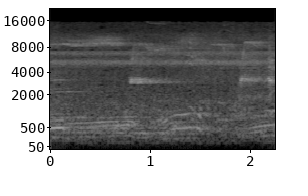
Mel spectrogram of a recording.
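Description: Insects buzzing steadily at a high pitch, with faint short calls lower down that bend up and down in pitch.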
